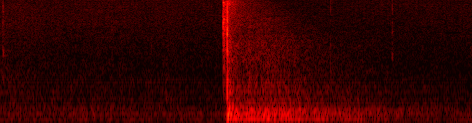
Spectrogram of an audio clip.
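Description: Manual swing hall door of an old Otis traction elevator swinging shut with a single slam about a second in, followed by a short low ring that dies away.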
